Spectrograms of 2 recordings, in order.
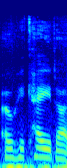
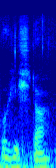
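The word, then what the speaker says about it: Ó hÍceadha: were pronouncing it wrong, Ohikeda. It looks like Ohikeda, but it's pronounced Ohishida.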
